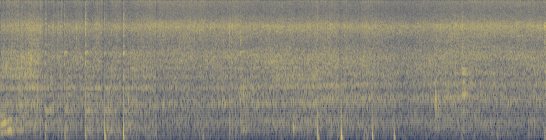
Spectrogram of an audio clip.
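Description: Chopped tomatoes and green chillies sizzling in hot ghee and browned onions in a pot as they are stirred with a spatula: a steady frying hiss with a few soft knocks of the spatula against the pot.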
